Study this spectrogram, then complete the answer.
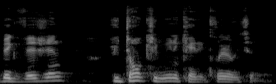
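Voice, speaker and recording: A man speaks loudly in an animated, bright, sharp tone. The recording is very clean, with a silent background. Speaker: church leader, podcast co-host. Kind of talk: casual chat.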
